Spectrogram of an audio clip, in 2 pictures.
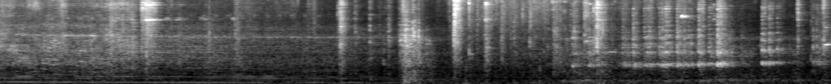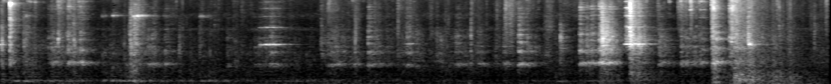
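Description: Several heavy doors, about three sets, thud shut one after another, including a metal roller shutter being pulled down with a long rattling clatter, and scattered knocks and bangs in between.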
